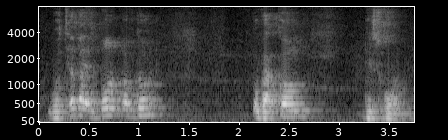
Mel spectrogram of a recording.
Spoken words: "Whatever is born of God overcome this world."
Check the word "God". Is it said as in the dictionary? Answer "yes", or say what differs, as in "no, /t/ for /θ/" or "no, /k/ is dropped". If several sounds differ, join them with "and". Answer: yes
